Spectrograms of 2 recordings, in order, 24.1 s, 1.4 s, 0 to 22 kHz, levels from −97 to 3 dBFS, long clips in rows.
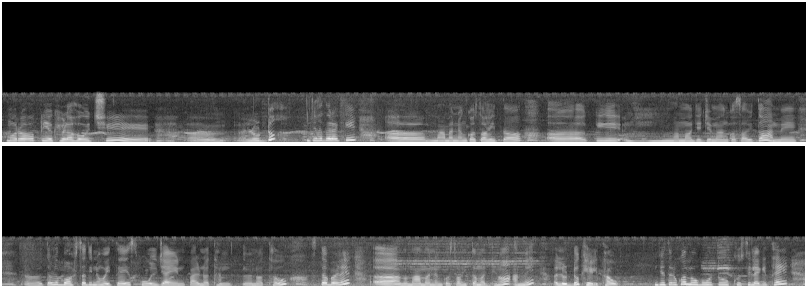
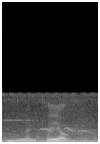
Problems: background sounds at intervals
